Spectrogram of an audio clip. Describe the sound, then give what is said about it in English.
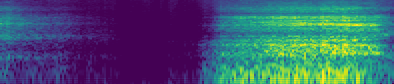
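A woman takes a big breath in and out: a soft inhale, a brief pause, then a longer, louder exhale like a sigh. “She thinks for a moment, big breath in and out.”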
